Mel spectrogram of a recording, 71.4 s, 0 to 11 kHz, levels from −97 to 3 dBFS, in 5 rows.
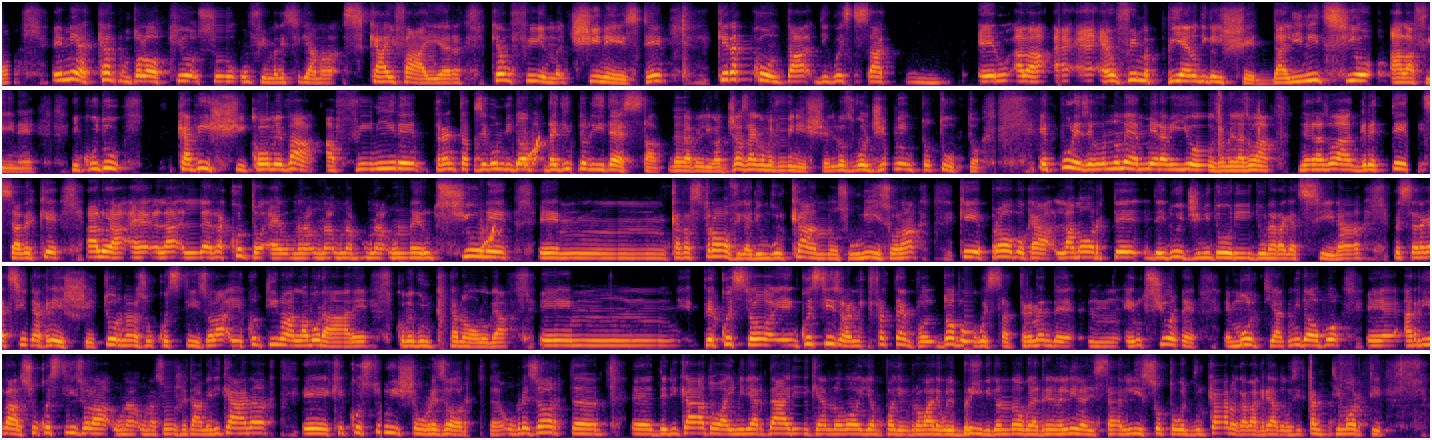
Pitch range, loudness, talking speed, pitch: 175-210 Hz, -22 LUFS, 140 wpm, 190 Hz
